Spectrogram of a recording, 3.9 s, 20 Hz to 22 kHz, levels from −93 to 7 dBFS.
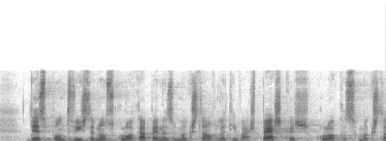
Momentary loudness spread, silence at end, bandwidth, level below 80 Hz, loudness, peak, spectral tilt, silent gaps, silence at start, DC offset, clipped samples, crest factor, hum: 8 LU; 0 s; 11.5 kHz; -74 dBFS; -31 LUFS; -6 dBFS; -3 dB/octave; none; 0 s; under 0.1%; under 0.1%; 26 dB; none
